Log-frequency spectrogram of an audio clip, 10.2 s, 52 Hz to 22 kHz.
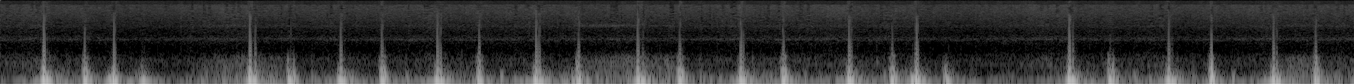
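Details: Irregular heartbeat (arrhythmia), which the person says increases with lack of sleep: low thudding beats, about 79 a minute, with uneven gaps and clustered beats.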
